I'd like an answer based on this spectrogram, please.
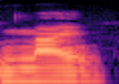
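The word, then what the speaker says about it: KNIME: you're not coding anything then there's something called nime it's spelled k-n-i-m-e you can do end-to-end data science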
